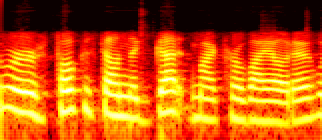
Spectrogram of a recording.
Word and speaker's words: microbiota: You use the word, and I think we're going to use the word microbiota. Is that have I pronounced right? Microbiota. – That's right. – Microbiota.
